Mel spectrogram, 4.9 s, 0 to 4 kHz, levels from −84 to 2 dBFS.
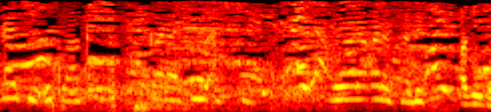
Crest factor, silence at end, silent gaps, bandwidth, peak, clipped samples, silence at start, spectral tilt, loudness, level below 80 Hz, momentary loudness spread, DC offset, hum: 16 dB; 0 s; none; 4 kHz; -8 dBFS; under 0.1%; 0 s; -9.5 dB/octave; -24 LUFS; -48 dBFS; 6 LU; under 0.1%; none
